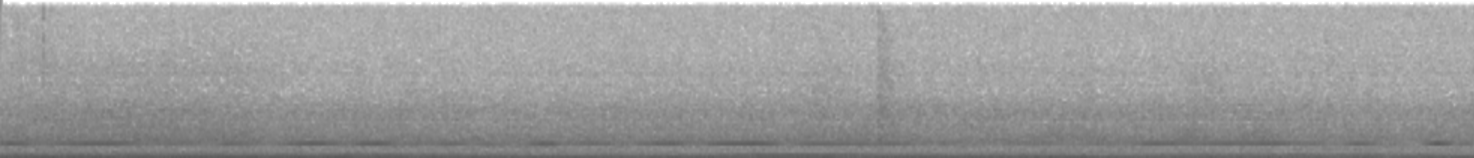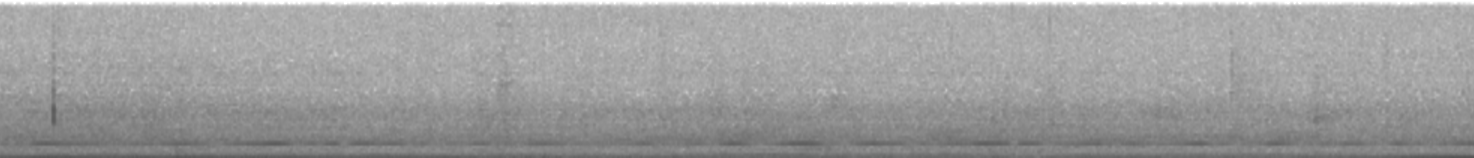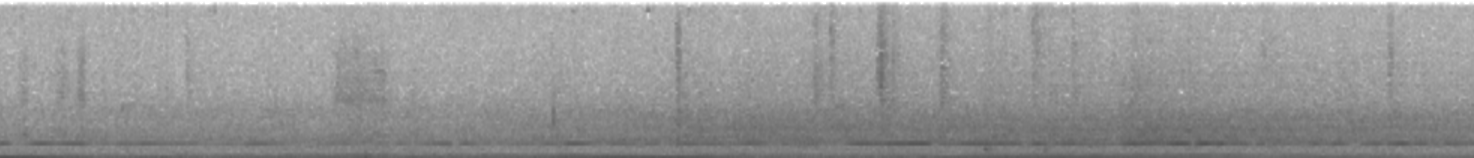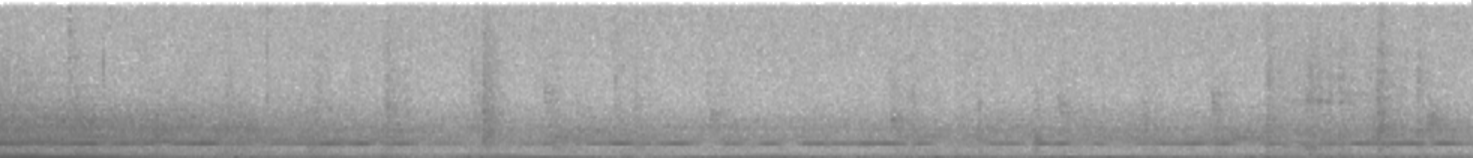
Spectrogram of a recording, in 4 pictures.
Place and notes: inside the old pump room - machines humming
